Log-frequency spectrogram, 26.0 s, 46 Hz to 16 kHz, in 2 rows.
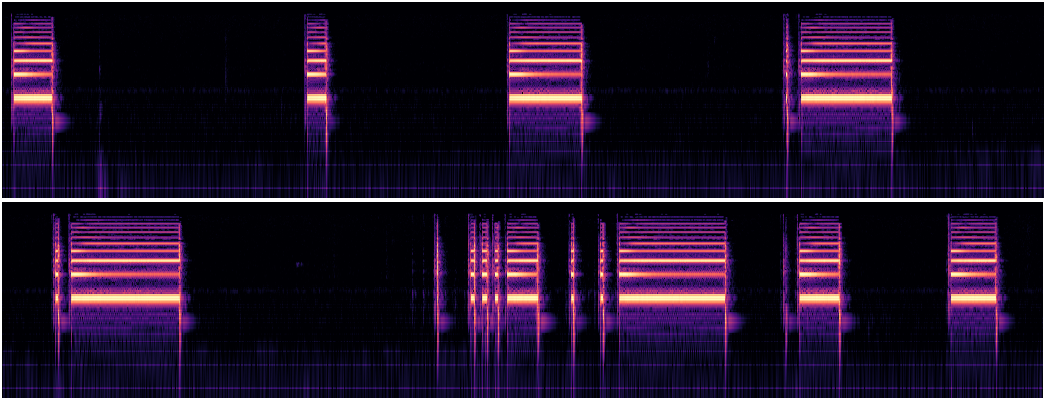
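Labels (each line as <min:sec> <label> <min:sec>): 0:00.0 An electronic beep with a short, high-pitched tone. 0:00.7
0:03.7 An electronic beep with a short, high-pitched tone. 0:04.1
0:06.3 An electronic beep with a short, high-pitched tone. 0:07.3
0:09.7 An electronic beep with a short, high-pitched tone. 0:11.2
0:13.6 An electronic beep with a short, high-pitched tone. 0:15.4
0:18.4 An electronic beep with a stuttered pattern. 0:22.1
0:22.7 An electronic beep with a short, high-pitched tone. 0:23.6
0:24.8 An electronic beep with a short, high-pitched tone. 0:25.5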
